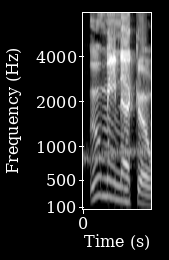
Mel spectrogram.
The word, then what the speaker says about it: Umineko: everybody welcome back to let's play Umi neco when they cry that is actually the correct pronunciation using Japanese vows boo mean echo [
